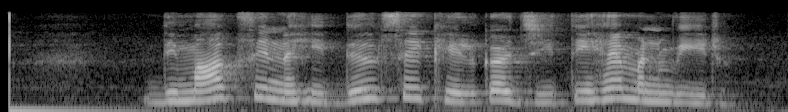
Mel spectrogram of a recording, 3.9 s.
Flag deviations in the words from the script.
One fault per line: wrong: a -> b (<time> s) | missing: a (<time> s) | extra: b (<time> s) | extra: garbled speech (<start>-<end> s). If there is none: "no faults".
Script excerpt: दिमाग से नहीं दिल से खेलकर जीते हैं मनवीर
no faults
